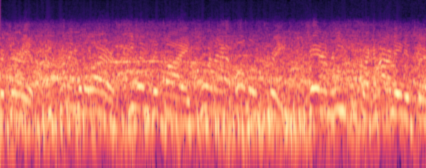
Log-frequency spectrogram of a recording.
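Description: A horse-race caller's voice calling the stretch run and finish over a cheering grandstand crowd, many voices overlapping at a steady level.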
